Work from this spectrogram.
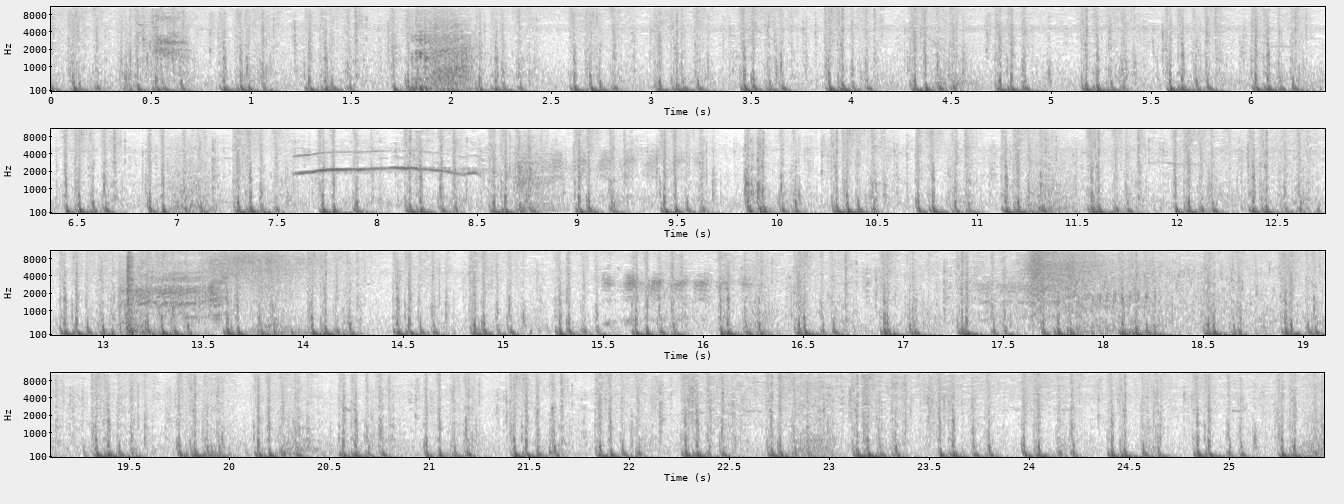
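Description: A horse from the game Assassin's Creed Odyssey gallops with a fast, steady rhythm of clip-clopping hooves, close and loud throughout, with a brief neigh partway and faint speech in places.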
